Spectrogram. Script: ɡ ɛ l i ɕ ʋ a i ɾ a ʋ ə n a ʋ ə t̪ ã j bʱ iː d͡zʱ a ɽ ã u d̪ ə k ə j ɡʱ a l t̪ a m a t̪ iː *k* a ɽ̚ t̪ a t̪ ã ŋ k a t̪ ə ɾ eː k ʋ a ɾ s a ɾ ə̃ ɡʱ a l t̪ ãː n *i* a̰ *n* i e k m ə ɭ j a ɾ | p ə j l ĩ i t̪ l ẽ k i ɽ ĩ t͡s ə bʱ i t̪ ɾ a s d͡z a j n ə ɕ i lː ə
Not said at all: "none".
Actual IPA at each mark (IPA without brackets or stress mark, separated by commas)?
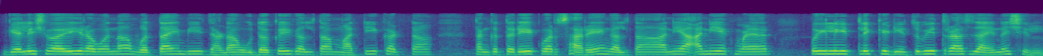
k, i, n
